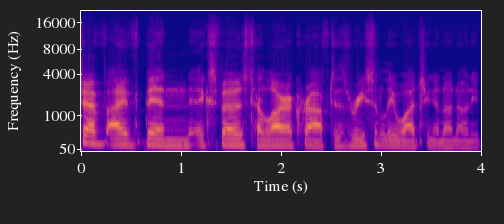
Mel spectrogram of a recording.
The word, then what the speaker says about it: Lara Croft: know about the series Laura Croft okay Lara Croft but I I only say that because her name is spelled l a r a and even in the trailer they're like Laura Laura and I'm like no that's not how it's spelled all right I have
